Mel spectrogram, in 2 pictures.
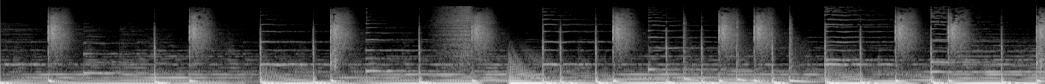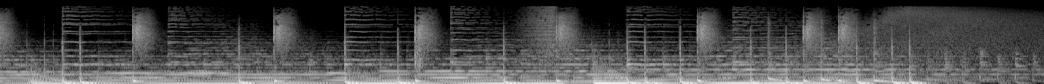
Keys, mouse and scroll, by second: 0.8 ctrl+z, 1.4 alt+click, 4.3 ctrl+z, 6.3 click, 8.4 ctrl+a, 8.8 right click, 10.0 click, 13.0 right click, 13.6 click, 17.5 scroll down 1, 18.4 alt+middle click, 18.9 scroll down 1, 19.4 alt+click.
